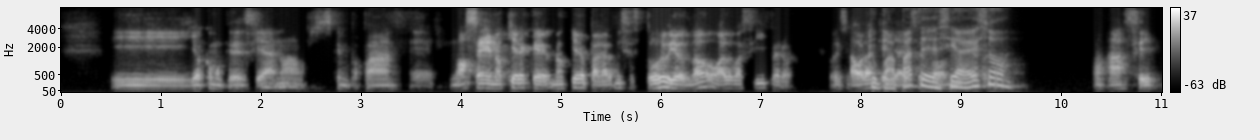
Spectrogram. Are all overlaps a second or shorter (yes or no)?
no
